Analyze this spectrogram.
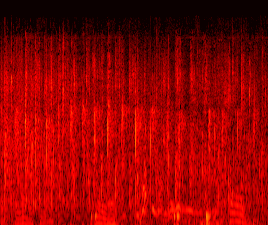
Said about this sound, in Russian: Аплодисменты, аплодисменты.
